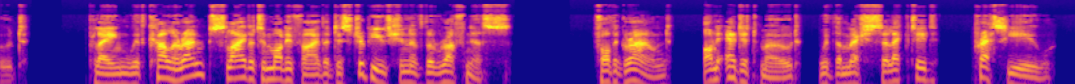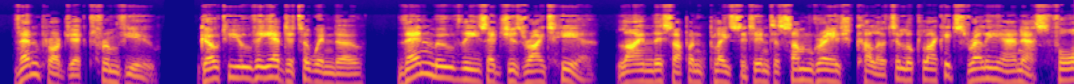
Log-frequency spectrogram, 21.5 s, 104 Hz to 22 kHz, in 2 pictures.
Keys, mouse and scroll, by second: 0.3 click, 1.1-2.5 drag, 3.4-4.6 drag, 4.9 ctrl+s, 7.4 u, 10.2 r, 12.5 shift+click, 12.9-16.9 typing, 17.4 Delete, 17.5 click, 18.1 click, 18.4 g, 19.2 shift+click, 19.3 shift+middle click, 19.6-21.0 typing, 20.0 click, 21.2 Tab, 21.2-21.4 middle drag.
